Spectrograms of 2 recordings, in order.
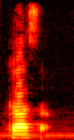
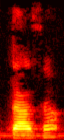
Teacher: Un ejemplo del habla con dislalia es cuando se dice taza por casa, en el cual se ha frontalizado el fonema velar K, se ha reemplazado, sustituido por el fonema T, el cual se articula con la lengua y los dientes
